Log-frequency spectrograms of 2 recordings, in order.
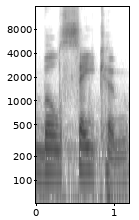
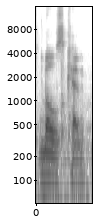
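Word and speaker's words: Moulsecoomb: Looks like it should be pronounced molum, but it's molescom.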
